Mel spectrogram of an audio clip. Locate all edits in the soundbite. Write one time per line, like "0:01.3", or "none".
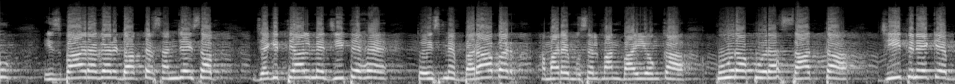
0:08.6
